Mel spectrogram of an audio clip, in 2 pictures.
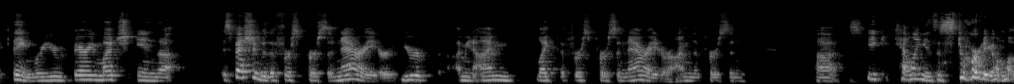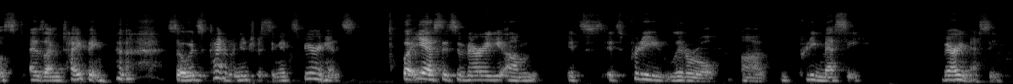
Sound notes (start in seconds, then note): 9.8 soft giggles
